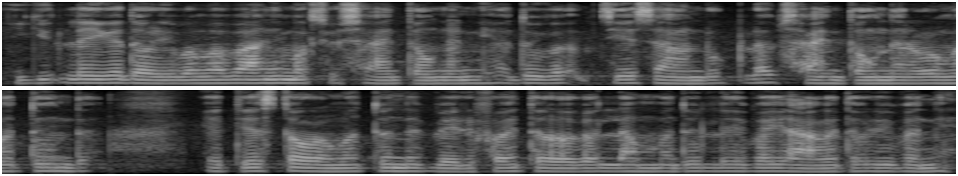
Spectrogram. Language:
Manipuri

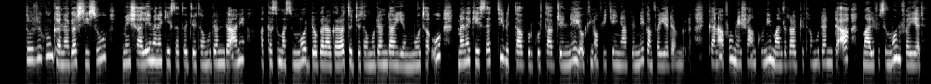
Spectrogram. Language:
Oromo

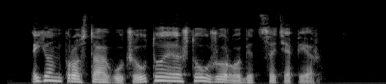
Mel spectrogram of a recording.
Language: Belarusian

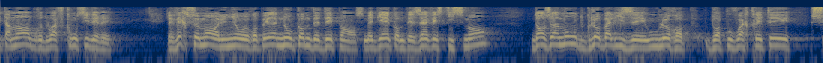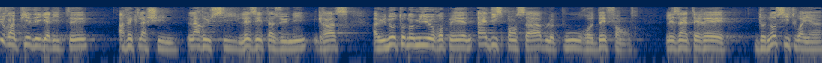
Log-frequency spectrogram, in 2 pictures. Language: French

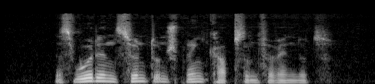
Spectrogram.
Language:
German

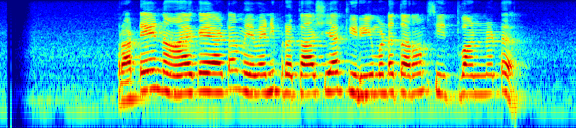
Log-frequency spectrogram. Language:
Sinhala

